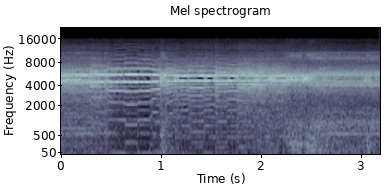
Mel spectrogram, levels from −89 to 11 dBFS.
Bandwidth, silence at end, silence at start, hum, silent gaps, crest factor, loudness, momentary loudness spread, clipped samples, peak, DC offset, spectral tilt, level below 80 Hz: 16 kHz; 0 s; 0 s; none; none; 12 dB; -11 LUFS; 4 LU; under 0.1%; -2 dBFS; under 0.1%; 2.5 dB/octave; -52 dBFS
